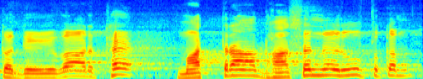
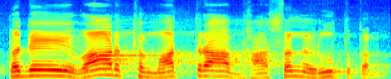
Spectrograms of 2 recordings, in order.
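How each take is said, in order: First: The compound is broken up by pauses in the middle. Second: The compound is said together without any pause. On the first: The speaker calls it wrong. "बीच में तोड़ दिया" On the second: The speaker calls it right. "साथ बोलो"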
